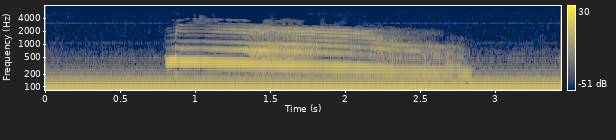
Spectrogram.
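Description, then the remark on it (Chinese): A storyteller's voice imitates a small cat with a single drawn-out meow, fairly loud, lasting about two seconds and sliding slowly downward in pitch, with no other sounds around it. “喵！啊，猫啊！”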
